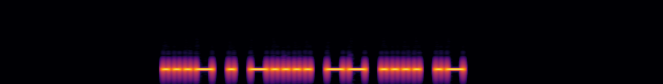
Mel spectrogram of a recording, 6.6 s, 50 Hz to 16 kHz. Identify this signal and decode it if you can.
Morse code, heard as a keyed tone, about 22 wpm, 700 Hz. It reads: VE6MHA
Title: DXCC-100 Call Signs - 6 Characters - 22wpm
